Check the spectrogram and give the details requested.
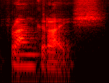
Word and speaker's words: Frankreich: we pronounce it's, if whenever A and E are written together, the sound it makes is I, like in Frankreich.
